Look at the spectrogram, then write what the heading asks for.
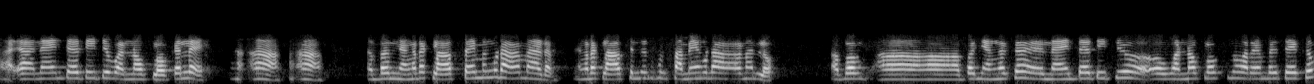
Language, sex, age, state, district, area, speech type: Malayalam, female, 45-60, Kerala, Kollam, rural, conversation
